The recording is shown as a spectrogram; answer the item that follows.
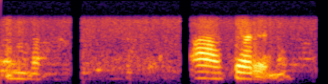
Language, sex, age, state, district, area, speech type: Telugu, female, 30-45, Andhra Pradesh, Palnadu, urban, conversation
